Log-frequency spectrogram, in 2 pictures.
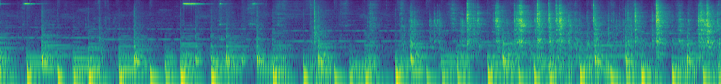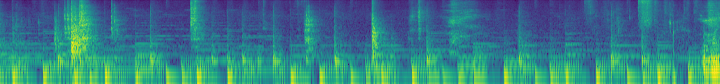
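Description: Soft background music under clicks and knocks as a spring-loaded cheese press is unwound by hand and the cloth-wrapped cheese is handled. A brief squirt of a spray bottle comes near the end.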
